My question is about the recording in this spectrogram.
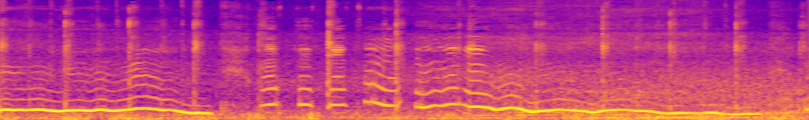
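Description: A man humming a wavering, wordless melody in two phrases, each sliding down in pitch, the second starting about two and a half seconds in.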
